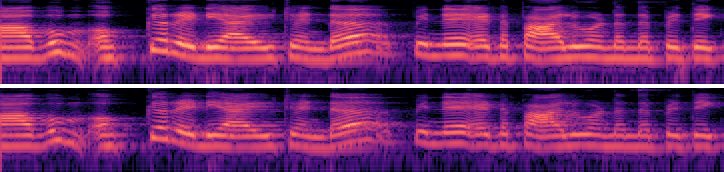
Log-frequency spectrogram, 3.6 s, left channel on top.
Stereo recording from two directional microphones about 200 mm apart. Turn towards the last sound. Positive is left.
turn(degrees=30)  # may be behind; listen again after turning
